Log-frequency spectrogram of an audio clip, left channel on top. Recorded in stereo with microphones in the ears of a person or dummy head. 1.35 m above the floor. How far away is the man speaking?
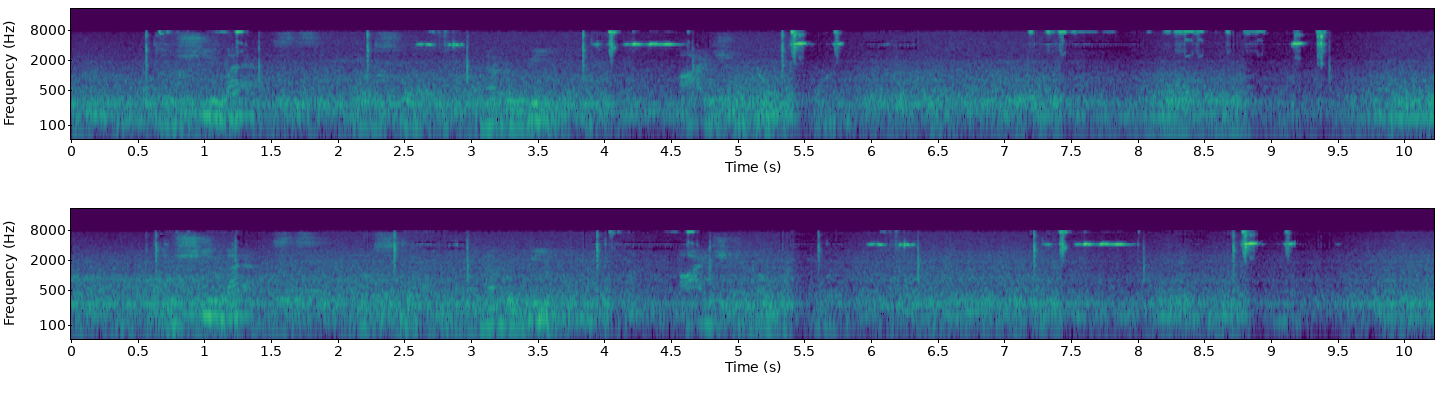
About 9 m.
